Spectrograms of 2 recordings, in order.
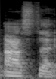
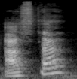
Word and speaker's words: hasta: we have hasta manana hasta the same asta h-a-s-t-a asta space manana manana m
